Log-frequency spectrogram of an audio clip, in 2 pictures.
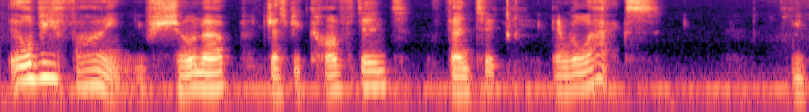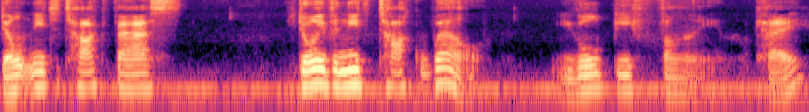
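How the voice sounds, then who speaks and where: Slow, mellow, and animated, a man's mid-range voice comes with a little hiss or hum. He acts out a one-sided spoken ASMR roleplay as a reassuring, patient recruiting manager who uses formal corporate language.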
